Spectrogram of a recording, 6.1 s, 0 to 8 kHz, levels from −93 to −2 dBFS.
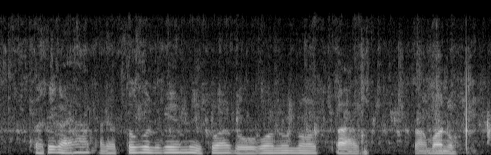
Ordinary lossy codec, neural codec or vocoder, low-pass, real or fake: none; vocoder, 44.1 kHz, 128 mel bands every 512 samples, BigVGAN v2; 7.2 kHz; fake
